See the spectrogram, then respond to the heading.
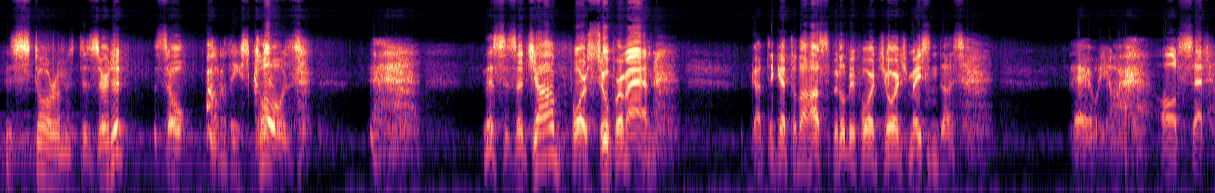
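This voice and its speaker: A man's voice: medium pitch, very animated, unhurried, long pauses, sharp tone, slightly rough, exaggerated voice. A man acting an urgent, brave reporter who is secretly a superhero, in 1940s radio serial style. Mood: resolute.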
